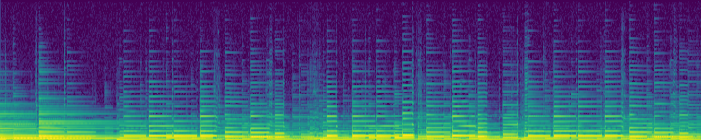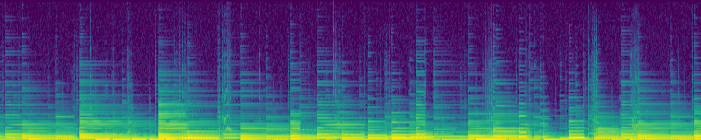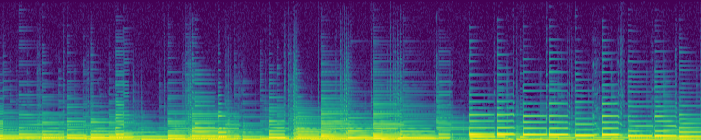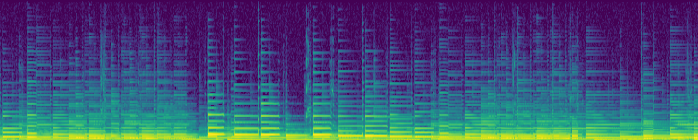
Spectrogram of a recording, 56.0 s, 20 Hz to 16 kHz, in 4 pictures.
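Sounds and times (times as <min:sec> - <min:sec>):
acoustic guitar plucked: 0:00.0 - 0:56.0.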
